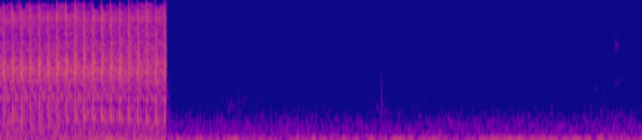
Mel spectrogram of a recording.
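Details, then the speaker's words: About a second of rapid, harsh, jackhammer-like pulsing, then quiet room noise: a shockwave (acoustic wave) therapy device firing on the knee for chronic knee pain, described as penetrating the tissue. "with this shock wave or we call it acoustic wave therapy sounds kind of like a jackhammer right there you see is it's penetrating down into the tissue it's allowing everything to be broken up and start to"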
